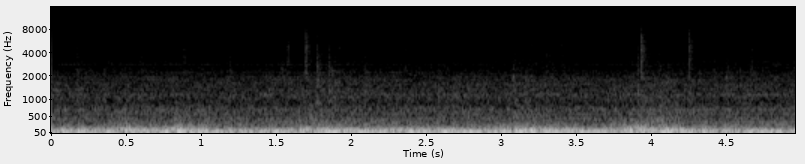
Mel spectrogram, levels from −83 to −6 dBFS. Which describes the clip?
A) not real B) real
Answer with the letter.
B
